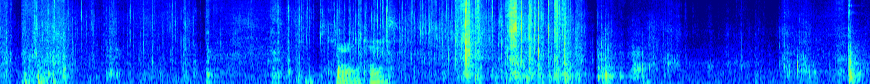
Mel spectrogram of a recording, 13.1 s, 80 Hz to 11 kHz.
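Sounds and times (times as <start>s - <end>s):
packaging crinkling and rustling: 0.0s - 9.0s.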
